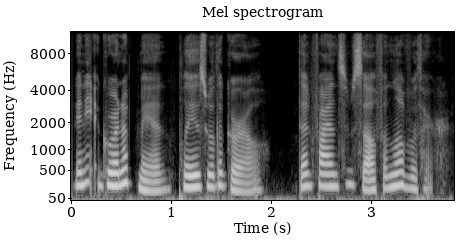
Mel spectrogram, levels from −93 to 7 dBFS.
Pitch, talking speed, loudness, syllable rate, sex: 195 Hz, 250 wpm, -19 LUFS, 5.4 syllables/s, female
